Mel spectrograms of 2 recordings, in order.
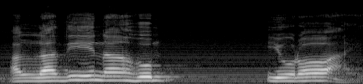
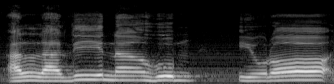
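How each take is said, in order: First: The voice halts and holds after 'hum'. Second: The words flow on with no hold after 'hum'. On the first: "Kalau secara terbata-bata" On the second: "Jadi situ tidak ada tahanan"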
